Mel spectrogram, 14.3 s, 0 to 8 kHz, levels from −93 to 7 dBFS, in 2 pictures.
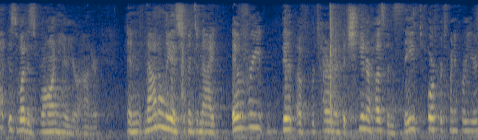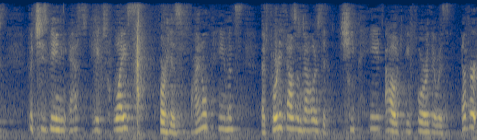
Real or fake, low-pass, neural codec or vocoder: real; 7.2 kHz; none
